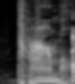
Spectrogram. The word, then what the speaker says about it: caramel: Caramel. – I don't think you get the carabit. I think it's just caramel. That's caramel. – It. – Yeah, two syllables. You got an extra syllable in there.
